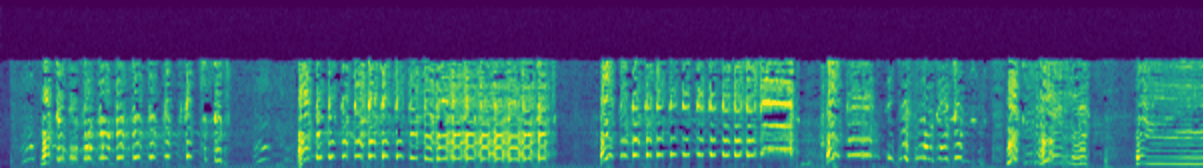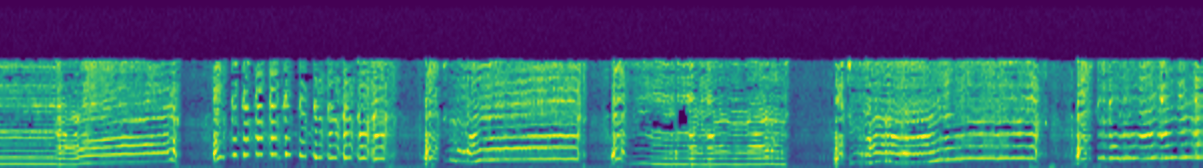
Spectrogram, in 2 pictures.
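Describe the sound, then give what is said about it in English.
A Great Dane that is afraid of squirrels whimpers and whines in loud, high-pitched, wavering cries that bend up and down in pitch, coming almost continuously with brief breaks between them. “it would have been a great segue for the sound of this dog who's afraid of squirrels.”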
